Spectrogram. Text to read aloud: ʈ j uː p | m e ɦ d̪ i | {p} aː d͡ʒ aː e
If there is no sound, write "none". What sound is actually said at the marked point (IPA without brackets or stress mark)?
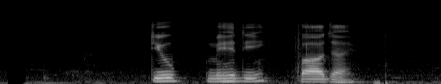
p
